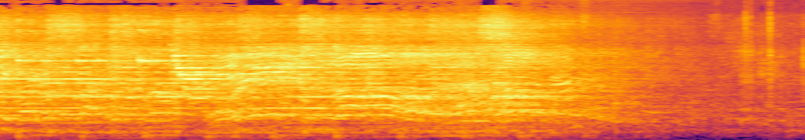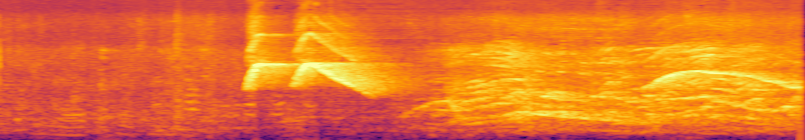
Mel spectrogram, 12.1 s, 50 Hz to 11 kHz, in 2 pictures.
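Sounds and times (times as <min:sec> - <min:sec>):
voices: 0:05.7 - 0:12.0
two-note wolf whistle: 0:07.9 - 0:09.0.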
